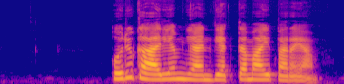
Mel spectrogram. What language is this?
Malayalam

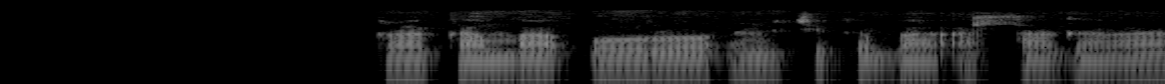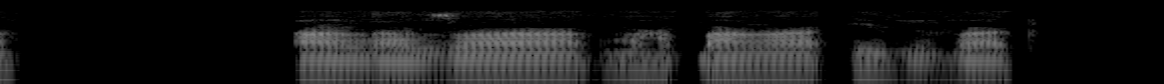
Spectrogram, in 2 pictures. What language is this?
Mada (Cameroon)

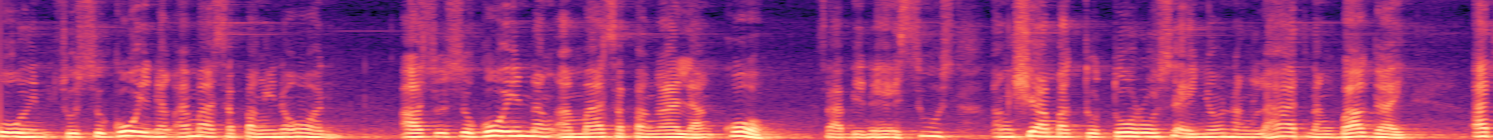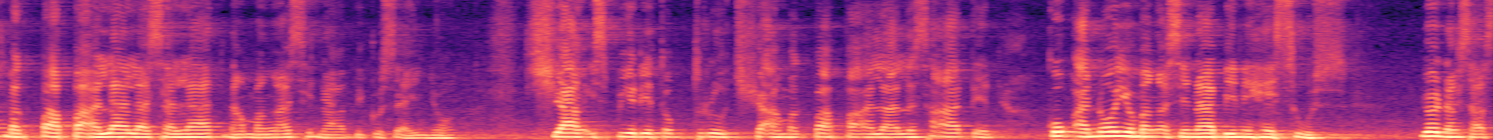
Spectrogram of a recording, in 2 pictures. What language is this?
Filipino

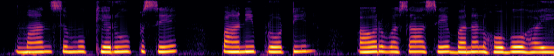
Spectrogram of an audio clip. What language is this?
Magahi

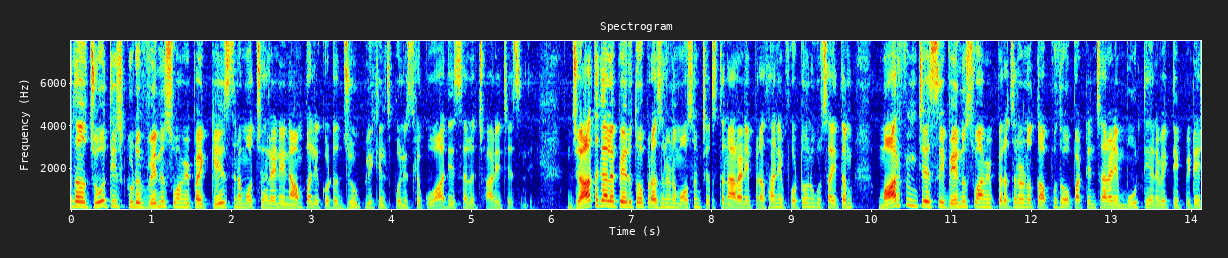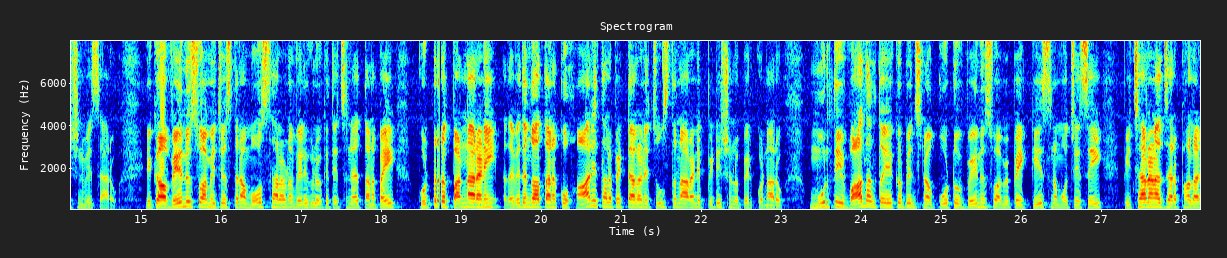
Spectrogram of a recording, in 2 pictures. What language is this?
Telugu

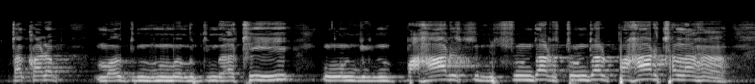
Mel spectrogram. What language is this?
Maithili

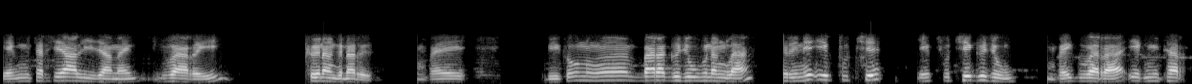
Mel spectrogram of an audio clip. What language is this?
Bodo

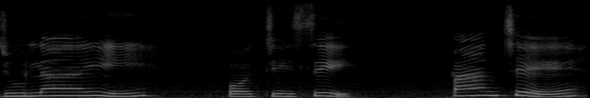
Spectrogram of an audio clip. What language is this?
Odia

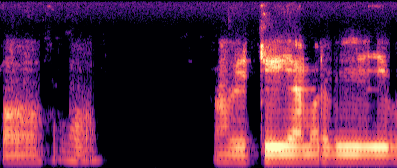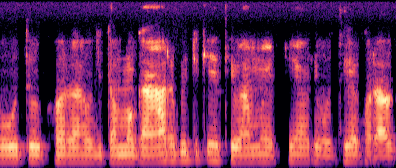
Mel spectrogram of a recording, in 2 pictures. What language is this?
Odia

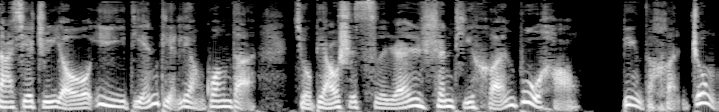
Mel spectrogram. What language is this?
Chinese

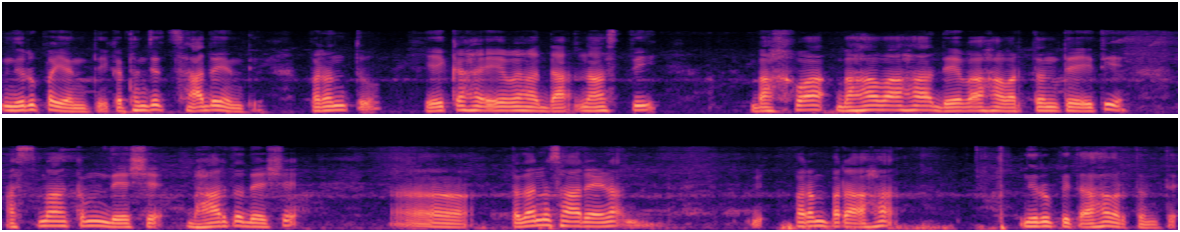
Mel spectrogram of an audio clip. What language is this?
Sanskrit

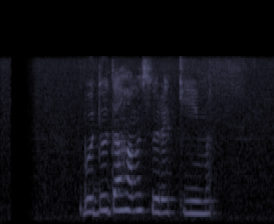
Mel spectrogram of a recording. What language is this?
Sinhala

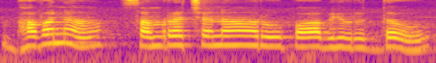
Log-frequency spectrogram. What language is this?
Sanskrit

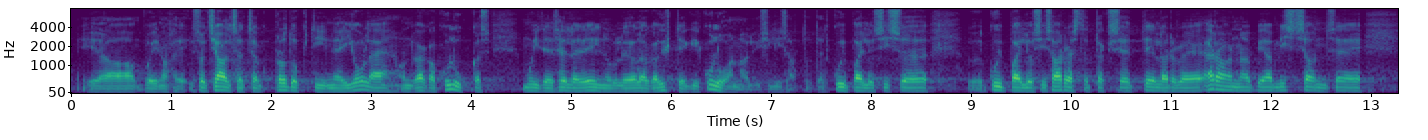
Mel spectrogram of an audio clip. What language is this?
Estonian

